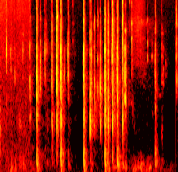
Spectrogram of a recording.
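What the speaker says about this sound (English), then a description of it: "if you're typing, hit mute." Rapid, uneven keystrokes on a computer keyboard picked up during a call, close and clicky with short pauses between bursts.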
